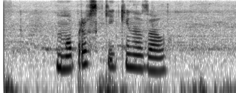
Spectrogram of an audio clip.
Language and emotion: Russian, neutral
